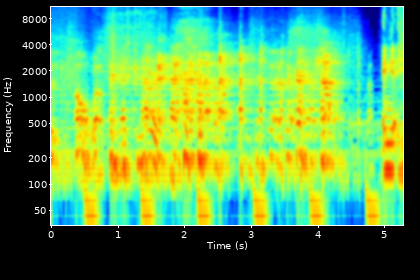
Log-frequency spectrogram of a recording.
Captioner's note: laughter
